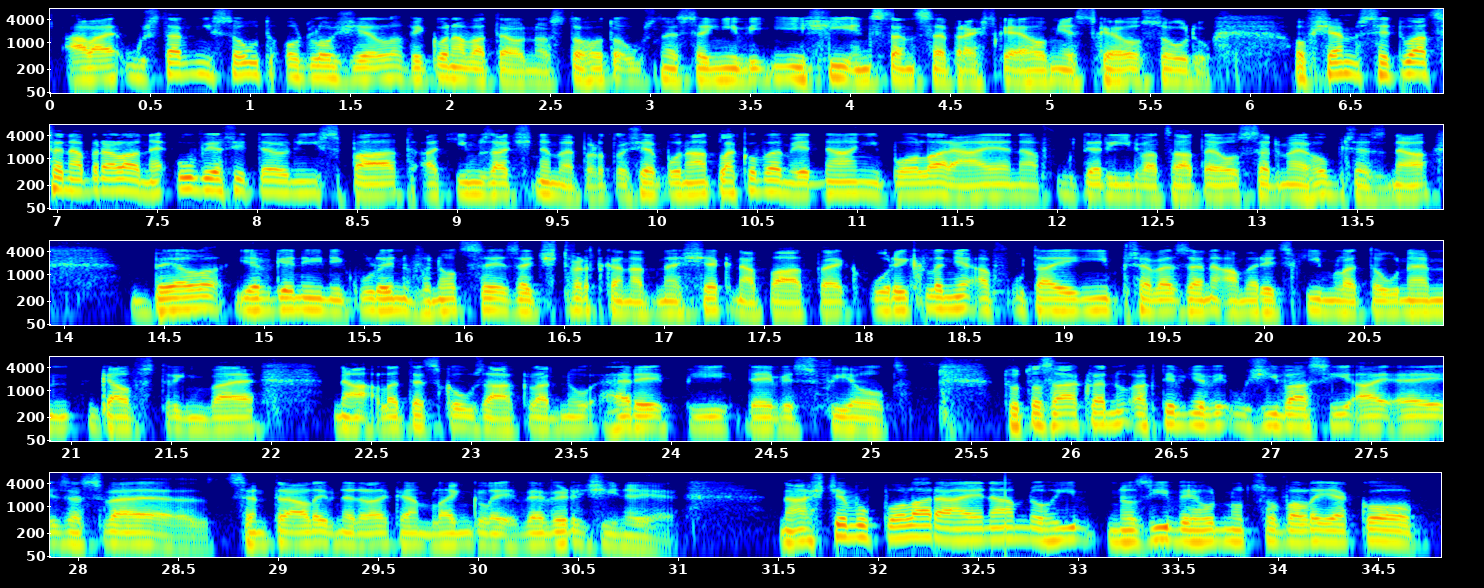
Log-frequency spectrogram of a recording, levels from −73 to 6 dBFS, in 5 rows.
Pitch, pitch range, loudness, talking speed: 110 Hz, 100-125 Hz, -22 LUFS, 130 wpm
